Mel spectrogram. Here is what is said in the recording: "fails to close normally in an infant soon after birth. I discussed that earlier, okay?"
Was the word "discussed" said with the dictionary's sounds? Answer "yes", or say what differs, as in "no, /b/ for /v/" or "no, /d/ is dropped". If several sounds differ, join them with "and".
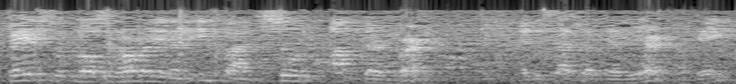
no, /k/ is dropped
